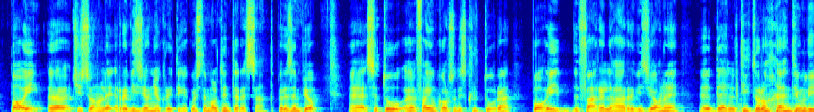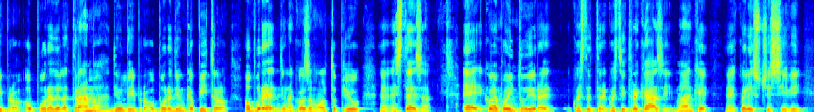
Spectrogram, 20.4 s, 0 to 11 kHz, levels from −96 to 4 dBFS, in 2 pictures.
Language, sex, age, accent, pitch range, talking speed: Italian, male, 40-59, native, 135-165 Hz, 185 wpm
